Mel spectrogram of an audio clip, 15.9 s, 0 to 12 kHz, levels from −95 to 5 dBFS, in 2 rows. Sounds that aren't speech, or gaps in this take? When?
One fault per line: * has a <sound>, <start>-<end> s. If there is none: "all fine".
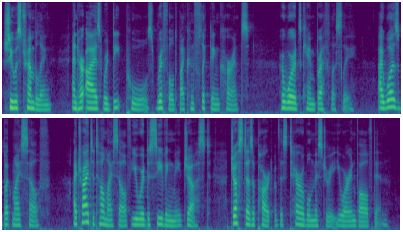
all fine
